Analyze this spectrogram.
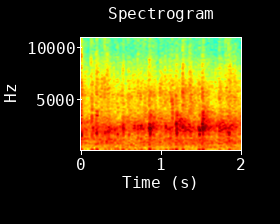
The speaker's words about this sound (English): Some of you are giving the nice clap because that's what you know you're supposed to do.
